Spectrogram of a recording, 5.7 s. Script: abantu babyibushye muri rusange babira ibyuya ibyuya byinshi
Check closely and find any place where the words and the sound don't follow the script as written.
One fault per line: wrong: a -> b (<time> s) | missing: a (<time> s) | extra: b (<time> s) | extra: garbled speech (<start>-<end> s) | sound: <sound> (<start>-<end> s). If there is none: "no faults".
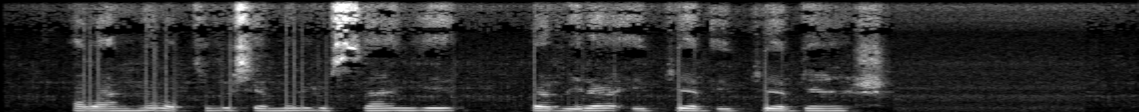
no faults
